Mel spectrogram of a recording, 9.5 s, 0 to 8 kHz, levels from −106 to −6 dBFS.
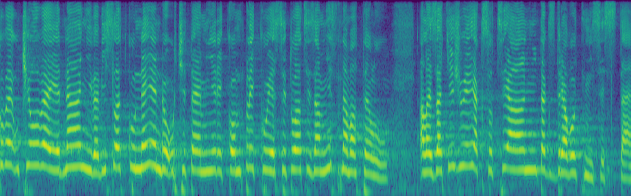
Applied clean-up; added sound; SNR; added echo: none; none; none; none.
